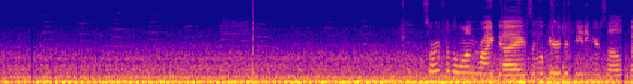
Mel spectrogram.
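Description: A car engine hums steadily inside the cabin as it drives.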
